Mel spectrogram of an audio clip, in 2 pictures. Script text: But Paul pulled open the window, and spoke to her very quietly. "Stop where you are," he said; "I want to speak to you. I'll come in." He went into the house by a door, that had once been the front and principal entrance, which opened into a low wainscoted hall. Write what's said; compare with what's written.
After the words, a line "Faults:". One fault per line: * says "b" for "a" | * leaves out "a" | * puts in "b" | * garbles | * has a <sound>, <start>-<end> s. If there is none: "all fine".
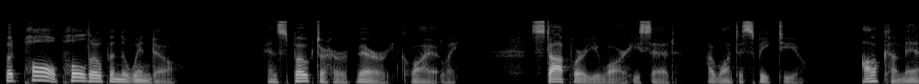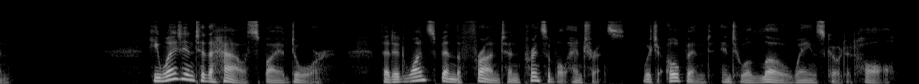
But Paul pulled open the window, and spoke to her very quietly. "Stop where you are," he said; "I want to speak to you. I'll come in." He went into the house by a door, that had once been the front and principal entrance, which opened into a low wainscoted hall.
Faults:
all fine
